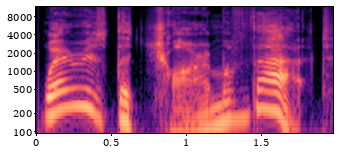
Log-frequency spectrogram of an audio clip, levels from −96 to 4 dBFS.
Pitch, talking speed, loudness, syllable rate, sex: 170 Hz, 180 wpm, -18 LUFS, 3.8 syllables/s, male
